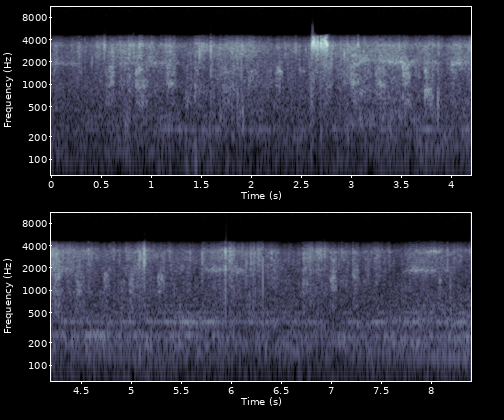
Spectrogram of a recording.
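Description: Dry, dead bracken rustling and crackling as a springer spaniel and a person on foot push through it, with a brief high squeak about two and a half seconds in.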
